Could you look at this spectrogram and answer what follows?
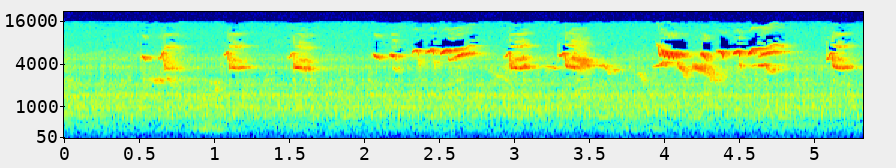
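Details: Oriental magpie-robin singing, recorded over several days with a new tune each day; a quick series of high chirps and whistles, growing denser and louder toward the end.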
